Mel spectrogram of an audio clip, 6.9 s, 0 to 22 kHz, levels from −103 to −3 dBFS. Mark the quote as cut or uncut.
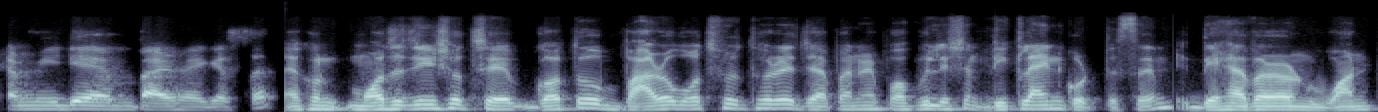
cut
